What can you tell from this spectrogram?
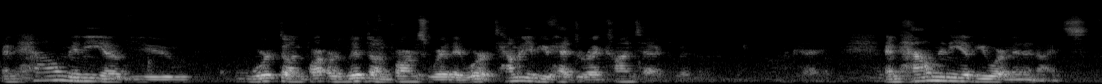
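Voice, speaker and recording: Somewhat breathy speech with an American accent, a moderate pace, big swings in loudness, and audible room echo. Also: man, medium pitch for a man, ordinary pitch variation. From Kansas. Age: 70s. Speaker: novelist. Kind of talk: talk to a live audience. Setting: stage with audience.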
